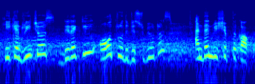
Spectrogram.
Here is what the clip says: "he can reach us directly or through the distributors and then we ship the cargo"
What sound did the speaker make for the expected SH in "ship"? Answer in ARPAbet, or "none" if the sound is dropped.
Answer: SH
